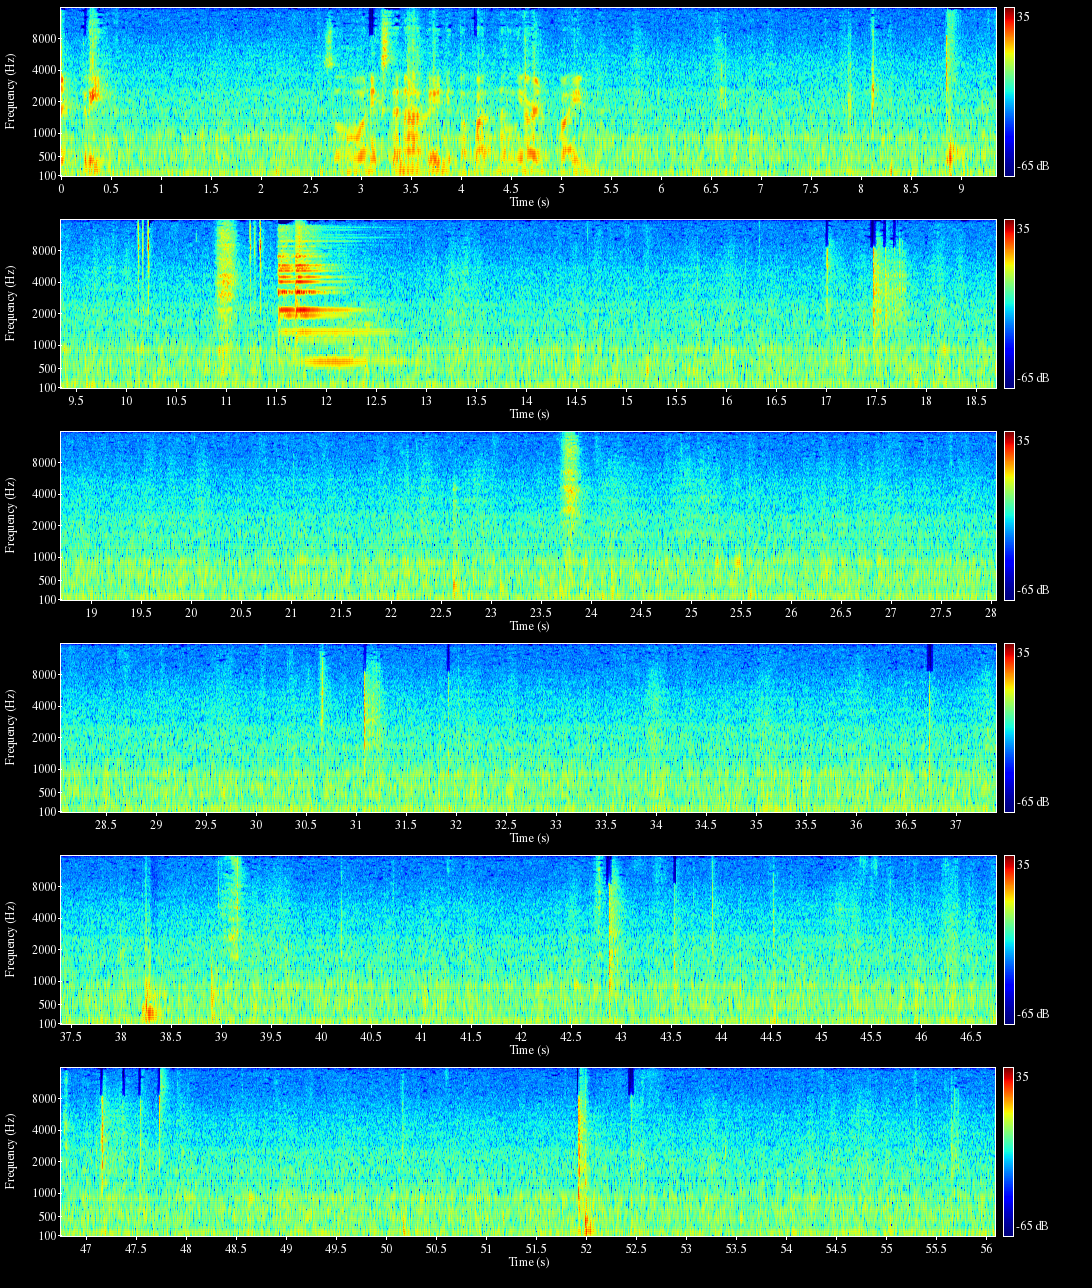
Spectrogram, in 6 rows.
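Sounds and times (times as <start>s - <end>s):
room hum: 0.0s - 56.0s
short metallic ring: 11.5s - 13.2s.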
